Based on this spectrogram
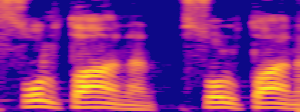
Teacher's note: فيفخم السين وتصير كأنها صاد سلطانا. لابد من بقاء السين مرققة ومن بقاء اللام مرققة ثم ننتقل إلى الطاء المفخمة، هكذا سلطانا سلطانا، ولا نفخم السين البتة.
